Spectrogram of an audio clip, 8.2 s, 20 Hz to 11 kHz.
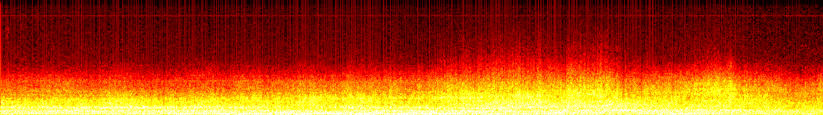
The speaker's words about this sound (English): Boy, how'd you like to be driving that baby? Some thrill. But you know, before that pilot could fly from coast to coast in 3 hours plus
